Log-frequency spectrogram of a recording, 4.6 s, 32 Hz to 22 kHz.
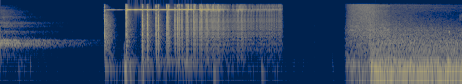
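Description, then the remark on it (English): A coin drops onto a hard surface, clattering through a quick series of sharp metallic bounces that ring out and settle within about two seconds. It is fairly loud, with no talking. “Coin. 3, 2, 1. Drop it.”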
